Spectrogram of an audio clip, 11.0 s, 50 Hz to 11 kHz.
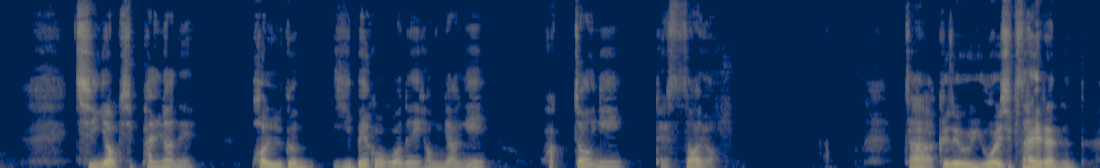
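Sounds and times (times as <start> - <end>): soft breath: 0.0 - 0.7, 8.6 - 9.0
man speaking: 0.7 - 7.4, 9.0 - 10.9.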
